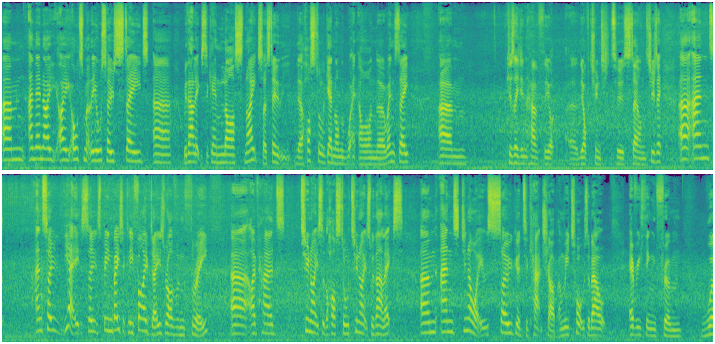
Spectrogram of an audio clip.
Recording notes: I’m on location, in my hammock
